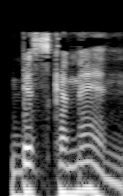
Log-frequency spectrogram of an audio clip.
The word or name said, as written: discommender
